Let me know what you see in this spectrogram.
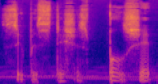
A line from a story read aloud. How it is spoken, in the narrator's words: muttered Cassie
